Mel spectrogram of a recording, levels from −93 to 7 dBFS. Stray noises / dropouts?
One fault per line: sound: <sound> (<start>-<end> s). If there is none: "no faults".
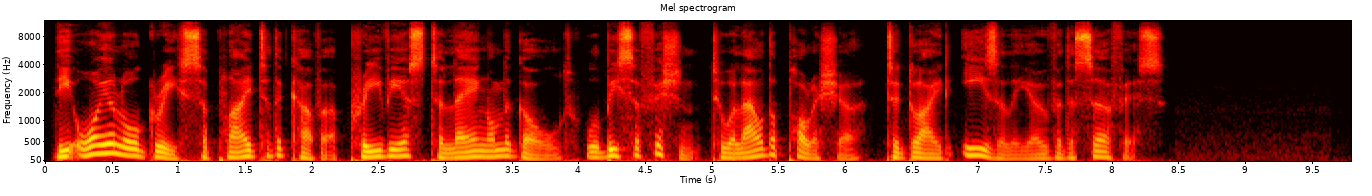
no faults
